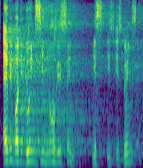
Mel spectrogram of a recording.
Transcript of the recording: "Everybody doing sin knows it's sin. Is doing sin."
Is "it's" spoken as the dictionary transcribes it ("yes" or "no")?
no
